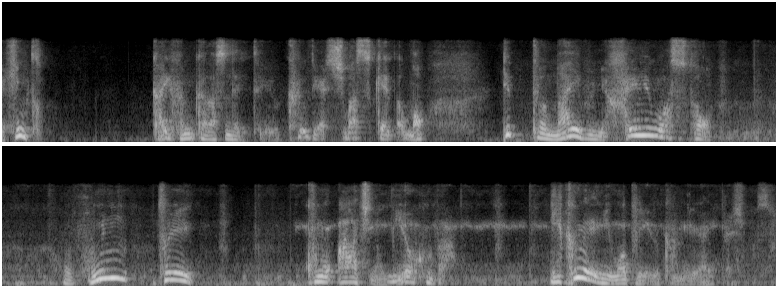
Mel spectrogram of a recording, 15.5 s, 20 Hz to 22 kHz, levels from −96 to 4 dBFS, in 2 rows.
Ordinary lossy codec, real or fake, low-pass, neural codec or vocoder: Opus, 24 kbps; fake; 7.2 kHz; codec, 24 kHz, 0.9 kbps, WavTokenizer, small release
